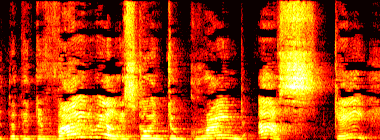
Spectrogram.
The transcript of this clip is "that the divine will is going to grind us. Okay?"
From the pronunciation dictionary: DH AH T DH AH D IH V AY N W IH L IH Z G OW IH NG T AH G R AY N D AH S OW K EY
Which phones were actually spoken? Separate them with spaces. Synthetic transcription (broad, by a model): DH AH T DH AH D IH V AY N W IH L IH Z G OW IH NG T AH G R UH N D AH S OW K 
